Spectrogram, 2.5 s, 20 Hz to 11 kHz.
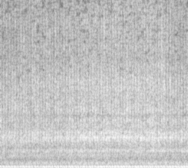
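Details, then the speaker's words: Mitsubishi L200 Triton 3.2 diesel just started, coolant temperature low: smooth even cold idle with no timing chain noise; no check-engine light; chain noise appears only once warm, engine to be warmed up. "tá fria, né? Não tá fazendo barulho nenhum. Eu vou esquentar o motor dela pra gente ouvir o barulho com o motor quente."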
